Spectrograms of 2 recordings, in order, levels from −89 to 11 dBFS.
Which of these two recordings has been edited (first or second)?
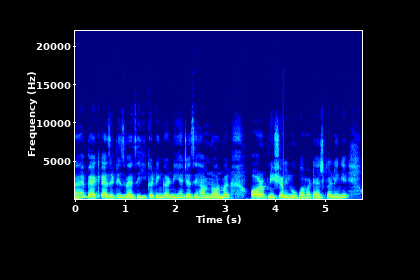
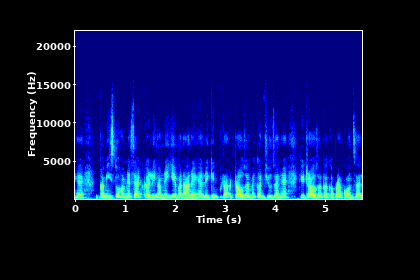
first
